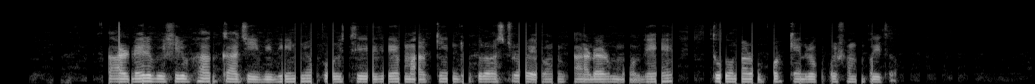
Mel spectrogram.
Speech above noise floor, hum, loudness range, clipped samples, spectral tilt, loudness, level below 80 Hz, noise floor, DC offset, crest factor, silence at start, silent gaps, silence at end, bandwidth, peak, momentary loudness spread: 41 dB; none; 4 LU; under 0.1%; -6.5 dB/octave; -25 LUFS; -54 dBFS; -65 dBFS; under 0.1%; 22 dB; 1.1 s; 7.69-7.73 s, 7.85-7.89 s; 1.4 s; 7.8 kHz; -4 dBFS; 8 LU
